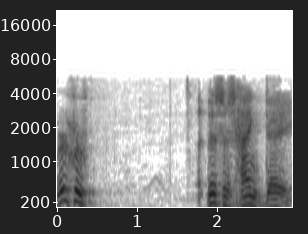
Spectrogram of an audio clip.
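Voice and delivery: mumbling through a mouthful. On the phone, a man tells Mike who is calling, talking with mouth full. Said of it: "Sound like you had a mouthful of mush".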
